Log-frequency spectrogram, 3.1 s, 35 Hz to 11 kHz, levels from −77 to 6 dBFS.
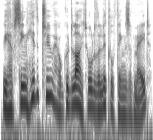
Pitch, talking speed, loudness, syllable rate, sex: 135 Hz, 255 wpm, -18 LUFS, 5.4 syllables/s, male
